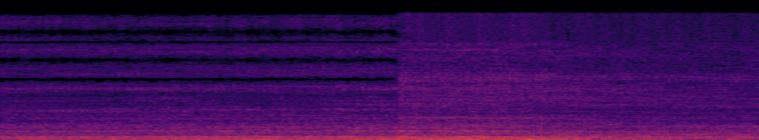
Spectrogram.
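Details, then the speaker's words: Radiator cooling fan wired directly to the battery as a roadside bypass; only one fan running, loud steady rush of air with constant pitch, no rattle or wobble. "It's not running. The fan is running. It almost looks like they're both running. No, they're not. Just that one."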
